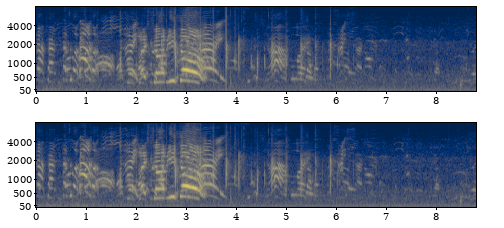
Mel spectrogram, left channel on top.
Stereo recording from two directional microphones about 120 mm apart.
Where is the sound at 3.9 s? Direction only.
25° right (ahead or behind).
